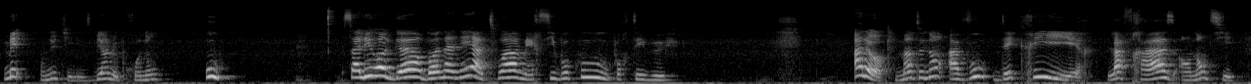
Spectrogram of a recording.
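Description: A woman's voice: sits high, very animated, slow pace, pauses often. A woman teaching grammar in a live online lesson, patient and encouraging as she answers viewers one by one. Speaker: French teacher.

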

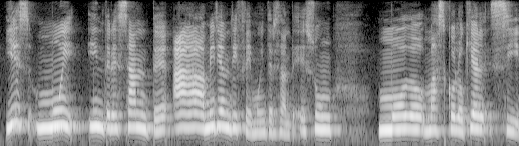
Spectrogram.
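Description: A woman from southern Spain teaching a live-streamed Spanish lesson in a neutral Castilian accent, animated and playful, reading viewers' comments aloud. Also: medium pitch. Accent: neutral Castilian Spanish, softened southern Spain.

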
